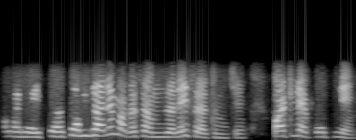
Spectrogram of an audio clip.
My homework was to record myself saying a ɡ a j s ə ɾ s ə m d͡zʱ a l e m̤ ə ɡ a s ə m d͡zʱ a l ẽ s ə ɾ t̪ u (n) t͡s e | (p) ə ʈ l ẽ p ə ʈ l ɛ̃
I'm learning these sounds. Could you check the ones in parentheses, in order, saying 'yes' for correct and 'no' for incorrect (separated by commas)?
no, yes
